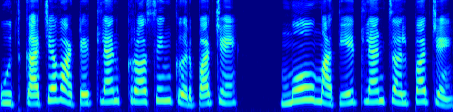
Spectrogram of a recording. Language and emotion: Goan Konkani, neutral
